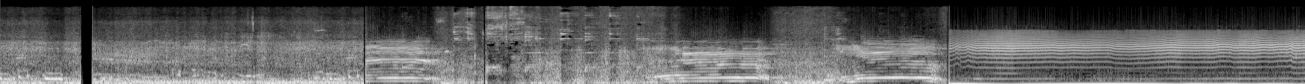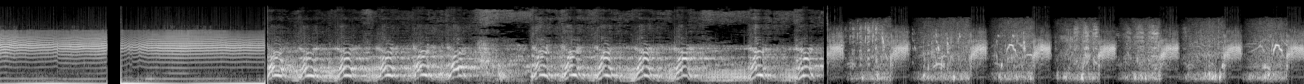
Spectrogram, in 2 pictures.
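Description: A run of animal sounds, one after another. First come three drawn-out moo-like calls, each rising and falling in pitch. Then a mosquito's steady high whine lasts about six seconds, and the last seconds hold quick calls repeated about twice a second.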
